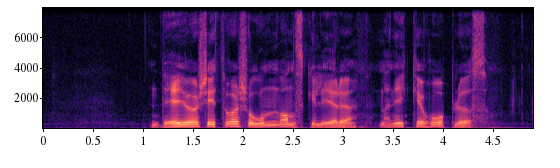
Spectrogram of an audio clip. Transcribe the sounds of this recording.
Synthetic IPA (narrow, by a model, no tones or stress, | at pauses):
d̪eːjøːʃɪt̪ʰʉɑʃuːnn̩ʋɑnskəlɪəɾəmɛnɪkəhoːpløːs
